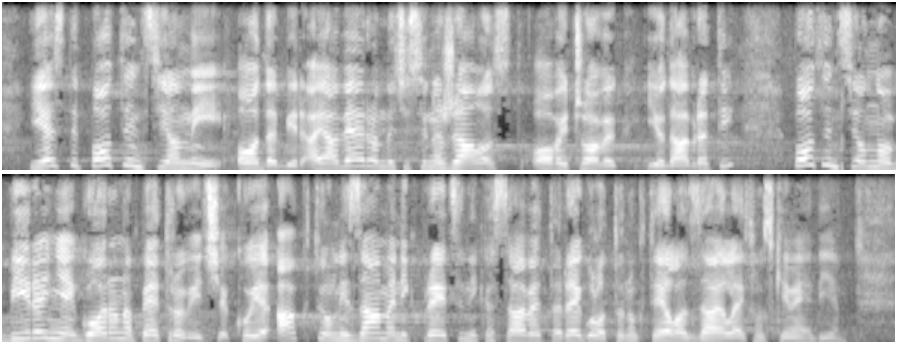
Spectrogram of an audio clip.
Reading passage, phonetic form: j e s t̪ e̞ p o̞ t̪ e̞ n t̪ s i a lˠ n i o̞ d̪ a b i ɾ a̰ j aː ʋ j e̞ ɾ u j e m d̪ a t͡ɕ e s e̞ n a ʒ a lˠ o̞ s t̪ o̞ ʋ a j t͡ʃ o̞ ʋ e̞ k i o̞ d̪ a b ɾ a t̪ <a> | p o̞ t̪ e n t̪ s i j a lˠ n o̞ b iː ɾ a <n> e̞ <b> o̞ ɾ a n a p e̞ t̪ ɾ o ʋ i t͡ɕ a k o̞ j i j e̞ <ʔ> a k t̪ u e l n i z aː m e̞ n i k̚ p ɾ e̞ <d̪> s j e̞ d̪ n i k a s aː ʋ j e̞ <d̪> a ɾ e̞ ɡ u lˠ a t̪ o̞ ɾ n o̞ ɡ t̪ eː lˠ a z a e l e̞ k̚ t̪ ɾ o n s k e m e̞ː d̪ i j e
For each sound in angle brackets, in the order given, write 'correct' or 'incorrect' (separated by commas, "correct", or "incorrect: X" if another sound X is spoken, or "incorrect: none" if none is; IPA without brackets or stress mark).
incorrect: i, incorrect: ɲ, incorrect: ɡ, correct, incorrect: t̪, incorrect: t̪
